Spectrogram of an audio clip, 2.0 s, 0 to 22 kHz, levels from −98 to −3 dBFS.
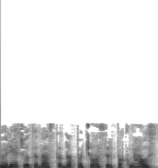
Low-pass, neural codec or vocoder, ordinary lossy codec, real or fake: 7.2 kHz; codec, 16 kHz, 6 kbps, DAC; MP3, 24 kbps; fake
